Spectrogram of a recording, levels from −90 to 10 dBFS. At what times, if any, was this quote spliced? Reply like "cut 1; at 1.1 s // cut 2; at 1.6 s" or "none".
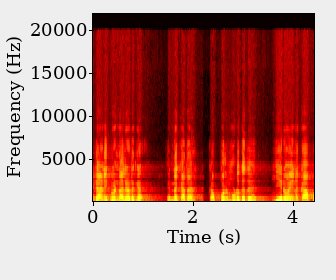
cut 1; at 2.2 s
